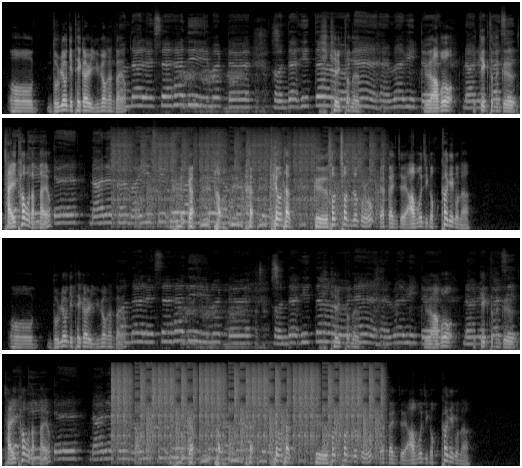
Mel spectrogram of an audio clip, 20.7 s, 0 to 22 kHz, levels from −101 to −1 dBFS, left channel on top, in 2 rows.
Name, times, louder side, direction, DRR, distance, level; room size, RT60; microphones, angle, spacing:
voice 1, 0.2-2.5 6.4-7.2 8.4-9.0 9.5-11.3 13.8-19.7, left 7 dB, 70° left, 0.4 m, -39 dB
Singing, 2.3-10.3 10.5-16.4, left 3 dB, 50° left, 1.6 m, -48 dB
voice 2, 3.6-5.8 7.4-7.9 13.0-14.1 14.8-15.3 16.4-16.5, right 2 dB, 20° right, 2.6 m, -60 dB
sound 1, 12.5-18.1, right 8 dB, 60° right, 1.1 m, -45 dB
14.5 x 6.0 x 7.3 m
head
